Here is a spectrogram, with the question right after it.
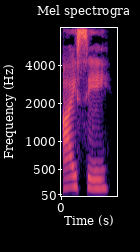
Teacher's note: When you show understanding with I see, your tone drops slightly to show calmness.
